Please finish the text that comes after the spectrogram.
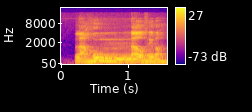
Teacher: Kemudian mimnya maghfirah dijadikan bertasydid. Maka dia dibaca lahu langsung ke mimnya maghfirah. · Maka sebetulnya mimnya lahum itu hilang. Secara lafaz mimnya lahum sudah hilang. Tidak diucapkan lagi. Kemudian mimnya maghfirah dijadikan bertasydid. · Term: idgham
